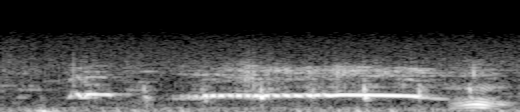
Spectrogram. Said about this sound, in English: Is that a hoot owl? Come to think of it, I never heard anything sound so much like a hoot owl. A little too natural.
